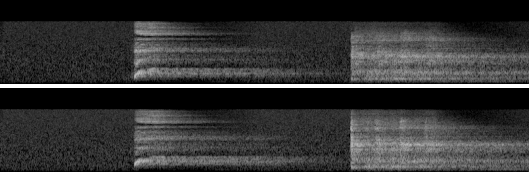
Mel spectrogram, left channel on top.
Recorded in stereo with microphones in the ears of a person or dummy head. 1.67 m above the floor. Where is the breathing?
55° right (ahead or behind), 2.5 m.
